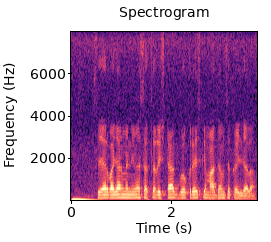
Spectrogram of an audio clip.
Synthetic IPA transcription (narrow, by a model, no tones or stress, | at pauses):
sejəɾbaːd͡ʒaːɾmẽnɪʋesək̚t̪əɾɪsʈʰaːk̚bɾoːkɾeːskemaːd̪ʱjəmsekɐɪld͡ʒaːlaː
